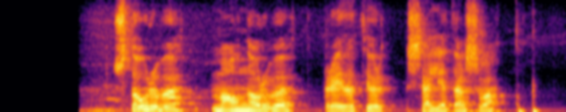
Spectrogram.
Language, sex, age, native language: Icelandic, female, 40-49, Icelandic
